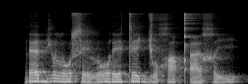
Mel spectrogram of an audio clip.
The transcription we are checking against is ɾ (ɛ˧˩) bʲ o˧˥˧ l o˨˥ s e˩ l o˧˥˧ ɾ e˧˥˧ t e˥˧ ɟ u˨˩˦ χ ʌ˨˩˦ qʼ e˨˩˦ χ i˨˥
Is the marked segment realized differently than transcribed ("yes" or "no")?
yes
